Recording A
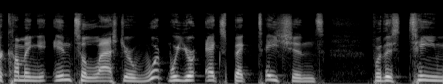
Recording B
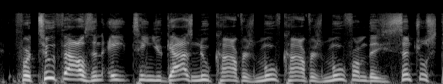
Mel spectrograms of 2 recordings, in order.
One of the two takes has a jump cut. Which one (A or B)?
B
